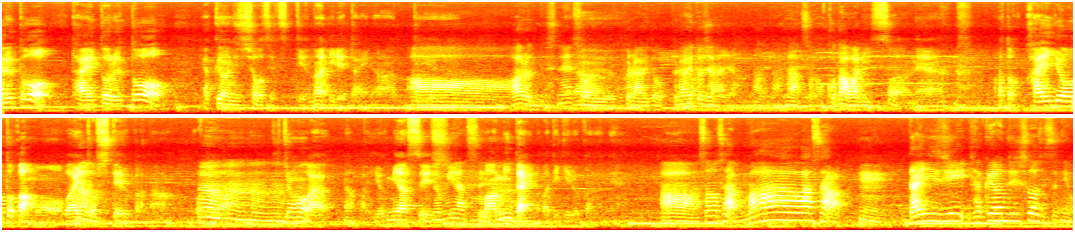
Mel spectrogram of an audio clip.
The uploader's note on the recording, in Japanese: 感染症に徹底対策して初めての対面収録です！段取りなしの一発収録なのでグダグタ進行だったり雑音あったりですが。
